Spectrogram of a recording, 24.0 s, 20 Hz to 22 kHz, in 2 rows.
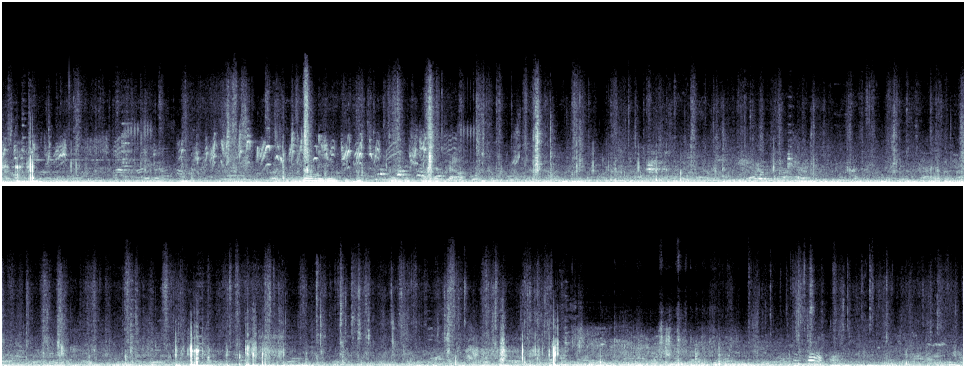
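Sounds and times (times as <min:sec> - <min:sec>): footsteps on stone paving: 0:00.0 - 0:24.0.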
